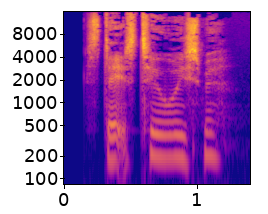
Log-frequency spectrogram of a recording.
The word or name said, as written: statsterrorisme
